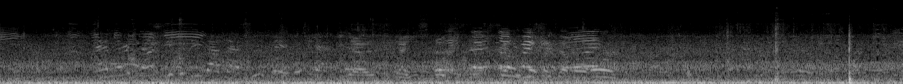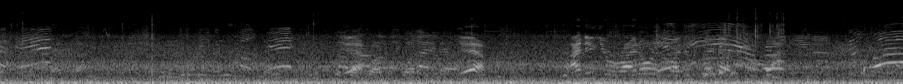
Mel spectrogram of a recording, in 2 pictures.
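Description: Young women call out and cheer from across a field.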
